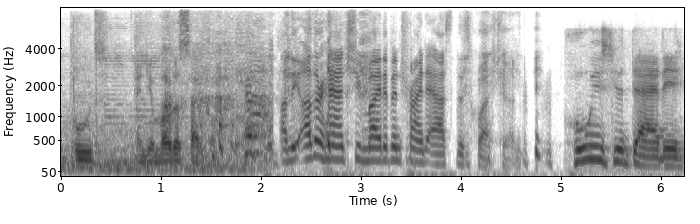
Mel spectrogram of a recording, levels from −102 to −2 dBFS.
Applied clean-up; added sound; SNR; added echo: none; none; none; none.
